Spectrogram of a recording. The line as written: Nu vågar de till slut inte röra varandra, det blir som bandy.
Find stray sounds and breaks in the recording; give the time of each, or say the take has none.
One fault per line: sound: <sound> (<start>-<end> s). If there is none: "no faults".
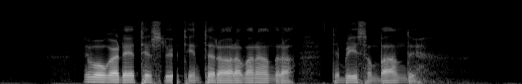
sound: dropout (1.7-1.8 s)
